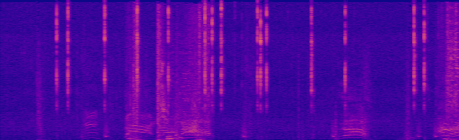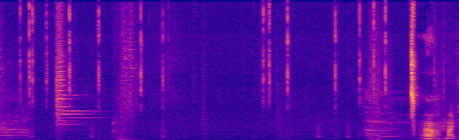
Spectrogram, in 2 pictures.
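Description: Swords clash and clang.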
